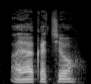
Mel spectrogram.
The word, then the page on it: aya-kaco: apatani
